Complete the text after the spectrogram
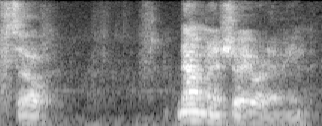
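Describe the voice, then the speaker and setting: A man's voice: lowish voice, expressive, fast. A man giving a casual martial arts lesson, joking and thinking aloud as he demonstrates, recorded on an action camera set some way off in an indoor training space. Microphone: action camera set at a distance. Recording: echoey room, distant camera mic, faint noise.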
